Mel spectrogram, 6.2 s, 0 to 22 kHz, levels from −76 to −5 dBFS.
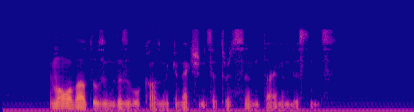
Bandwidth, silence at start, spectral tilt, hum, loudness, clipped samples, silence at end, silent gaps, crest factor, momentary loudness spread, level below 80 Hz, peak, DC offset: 8.2 kHz; 0.05 s; -5.5 dB/octave; 50 Hz at -50 dBFS; -36 LUFS; under 0.1%; 0 s; none; 24 dB; 24 LU; -50 dBFS; -14 dBFS; under 0.1%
